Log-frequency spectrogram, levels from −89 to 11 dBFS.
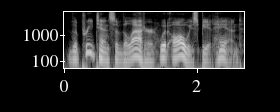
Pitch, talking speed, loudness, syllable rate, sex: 125 Hz, 220 wpm, -17 LUFS, 5.5 syllables/s, male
